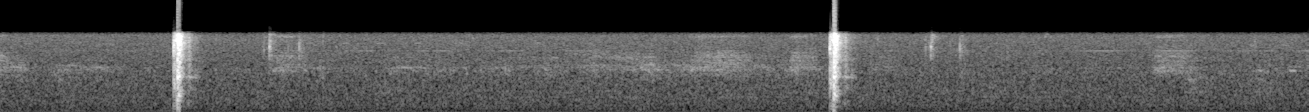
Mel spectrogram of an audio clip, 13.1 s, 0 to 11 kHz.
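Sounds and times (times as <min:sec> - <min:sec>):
air gun shot: 0:01.7 - 0:02.1, 0:08.3 - 0:08.7.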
